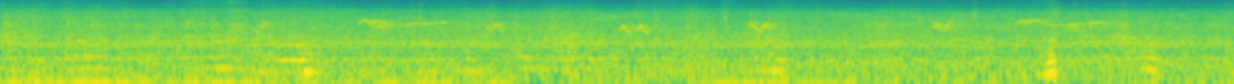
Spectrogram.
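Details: Honey bees humming at their hive during morning rain, surrounded by fields and gardens: deep, even buzzing drone filling the whole stretch, with scattered thin bird whistles and chirps above and one sharp tap near the end.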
